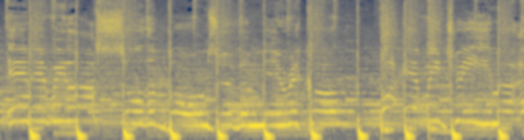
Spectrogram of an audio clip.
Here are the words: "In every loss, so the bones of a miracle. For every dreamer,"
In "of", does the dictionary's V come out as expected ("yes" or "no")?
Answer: yes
